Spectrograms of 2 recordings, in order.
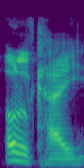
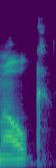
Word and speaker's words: Hulk: And his name's Hulk pronounced. is shit. I don't like Hulk. No, it's Ulke, if you want to say it the Brazilian way, but we'll call him Hulk.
